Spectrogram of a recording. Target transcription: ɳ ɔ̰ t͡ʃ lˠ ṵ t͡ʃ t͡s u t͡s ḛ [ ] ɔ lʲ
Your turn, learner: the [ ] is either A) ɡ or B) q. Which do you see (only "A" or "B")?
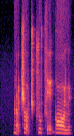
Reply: A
